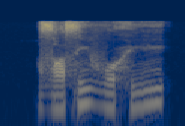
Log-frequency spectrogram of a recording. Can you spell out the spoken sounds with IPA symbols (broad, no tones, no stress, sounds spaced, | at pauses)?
zˤ æ s i v o h i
